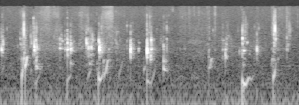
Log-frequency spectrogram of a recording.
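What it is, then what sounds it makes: Husked coconut. A whole coconut with its fibrous husk on is held in both hands close to the mic while fingertips and nails quickly scratch and tap the husk. About fifteen quiet, short, crisp taps and scratchy clicks sound in quick succession, some with a soft, wet, drippy quality over a faint low rumble.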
